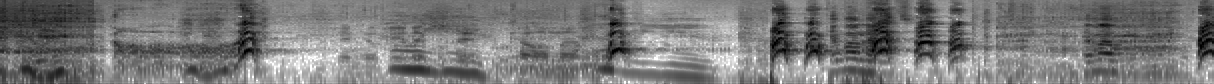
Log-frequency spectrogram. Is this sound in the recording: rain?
no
